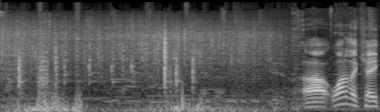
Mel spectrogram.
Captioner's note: pan clanking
